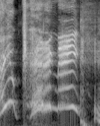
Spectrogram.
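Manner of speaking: very high, shrill, loud yell. Retelling a reaction to crew members at work: imitating own yelling. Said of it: "Just yelling at crew members".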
